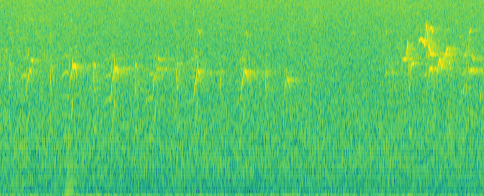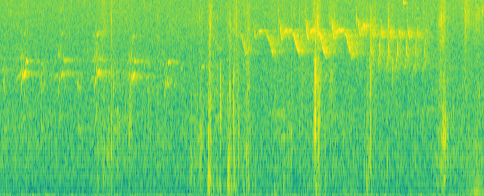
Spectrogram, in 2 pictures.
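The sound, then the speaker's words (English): A northern flicker calls in quick, repeated high notes over steady outdoor background noise with a few sharp knocking or stepping sounds, and other faint birds chirping. “It's got another flicker here.”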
